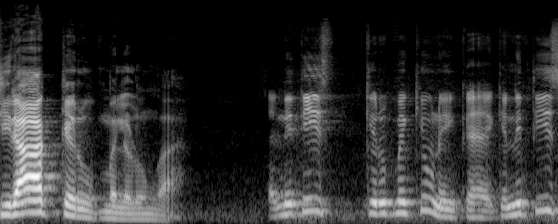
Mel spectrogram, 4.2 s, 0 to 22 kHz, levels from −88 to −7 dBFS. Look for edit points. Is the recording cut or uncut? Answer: uncut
